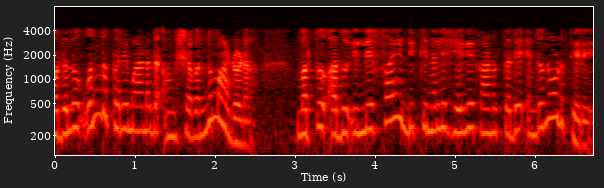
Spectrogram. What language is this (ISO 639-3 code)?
kan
